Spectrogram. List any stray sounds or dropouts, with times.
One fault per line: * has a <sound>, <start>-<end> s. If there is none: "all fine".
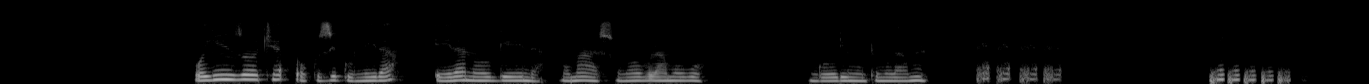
* has a laugh, 9.8-10.6 s
* has a laugh, 12.1-12.9 s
